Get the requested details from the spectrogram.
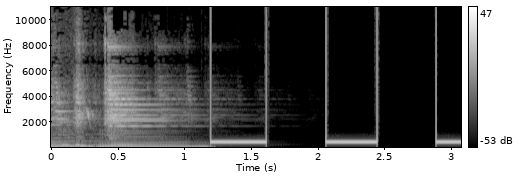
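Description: A burst of loud, busy music cuts off abruptly into a telephone busy tone: three steady, mid-pitched beeps in an even on-off rhythm, each separated by silence.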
